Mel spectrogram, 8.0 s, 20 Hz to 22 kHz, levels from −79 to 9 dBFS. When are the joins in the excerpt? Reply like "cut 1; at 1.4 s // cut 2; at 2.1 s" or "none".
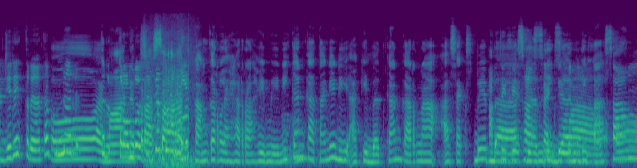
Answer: cut 1; at 2.3 s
